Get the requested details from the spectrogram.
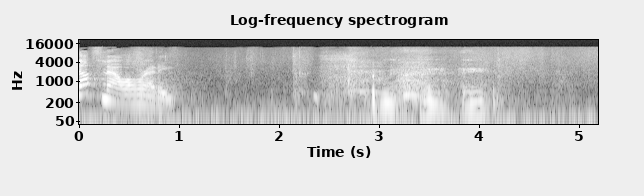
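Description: A young woman sobs and cries out.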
